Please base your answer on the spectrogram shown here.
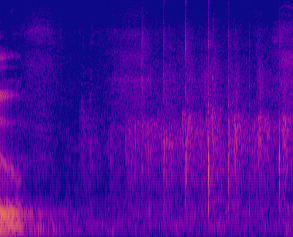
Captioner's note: applause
